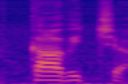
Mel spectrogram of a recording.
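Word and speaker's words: Kravica: लुबुस्की और यहां पर है द ग्रेट वॉटरफॉल काविच्छा। के आर ए बी आई सी ए बट how they pronounce काविचा।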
